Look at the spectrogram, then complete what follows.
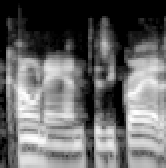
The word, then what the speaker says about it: Conan: they always call him Conan or Conan it's the only the person I know yeah I mean I mean Howard was an American so in American it it it's Conan I think now you know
